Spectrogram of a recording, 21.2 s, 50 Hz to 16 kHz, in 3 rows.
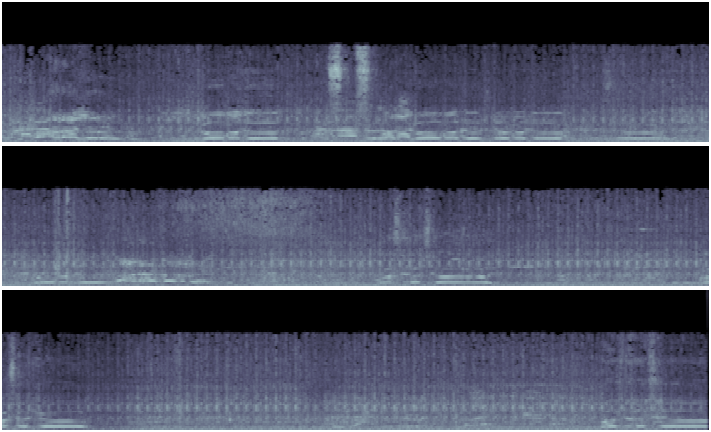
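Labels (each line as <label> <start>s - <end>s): A man is shouting repeatedly. 0.0s - 21.2s
An engine is running continuously. 0.0s - 21.2s
People talking in the background. 0.0s - 21.2s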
